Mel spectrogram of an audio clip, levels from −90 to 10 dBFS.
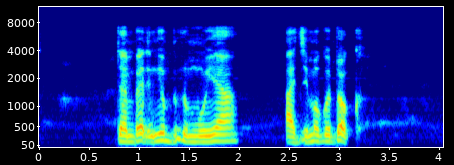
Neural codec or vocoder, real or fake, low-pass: codec, 16 kHz, 2 kbps, FunCodec, trained on LibriTTS, 25 frames a second; fake; 7.2 kHz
